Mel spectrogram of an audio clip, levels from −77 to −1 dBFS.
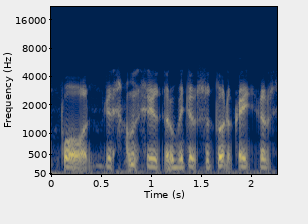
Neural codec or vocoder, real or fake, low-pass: autoencoder, 22.05 kHz, a latent of 192 numbers a frame, VITS, trained on many speakers; fake; 7.2 kHz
